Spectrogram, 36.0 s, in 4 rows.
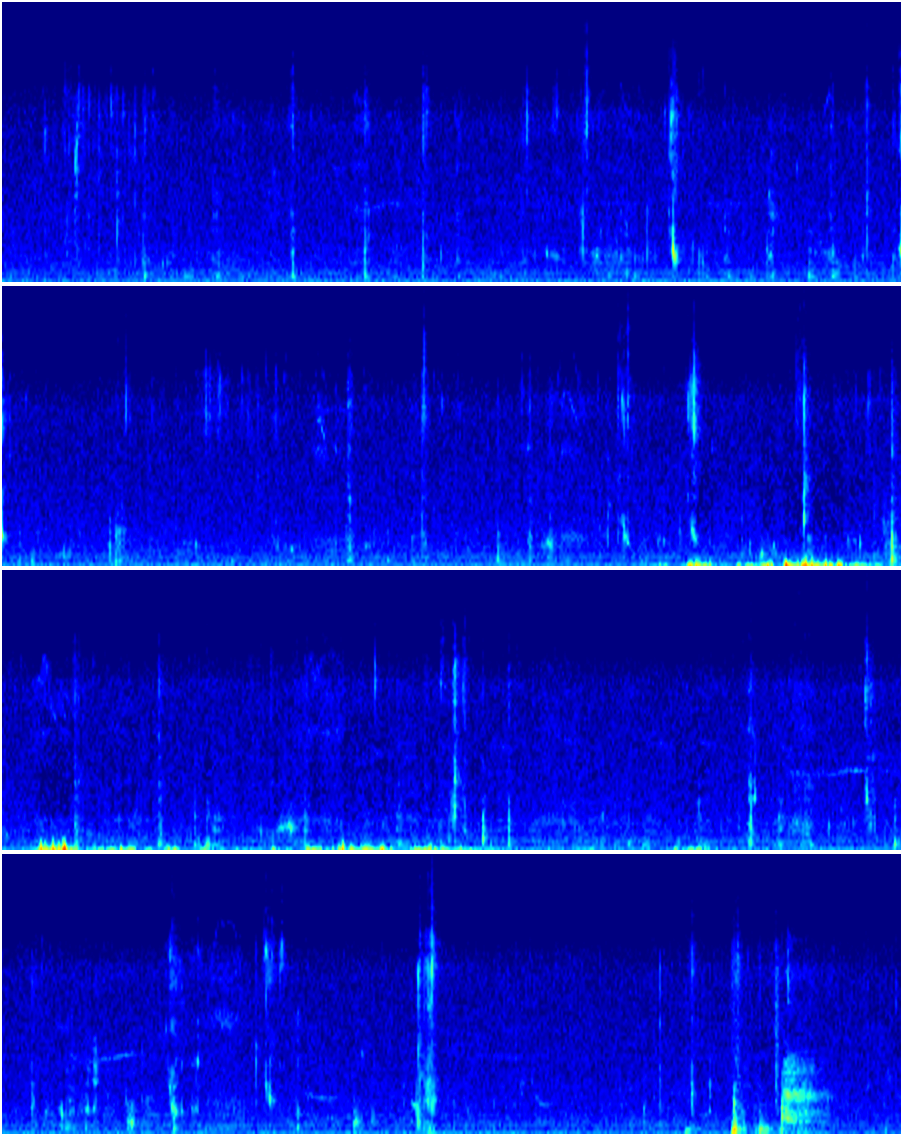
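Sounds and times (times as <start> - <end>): person chewing: 0.4 - 9.2, 10.0 - 31.5
wet mouth clicks: 15.1 - 18.0.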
